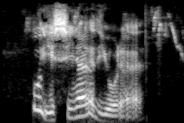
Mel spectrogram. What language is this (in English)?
Kabyle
